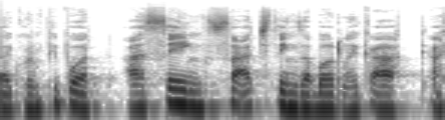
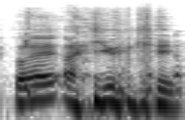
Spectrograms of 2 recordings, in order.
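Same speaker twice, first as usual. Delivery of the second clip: laughing, louder repeat of the clip; Ugandan clip quote; 4 semitones higher, 6 dB louder than usual. Retold or imitated. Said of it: "Even my friends are like".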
